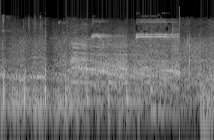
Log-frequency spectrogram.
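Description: Futsal ball being kicked and bouncing on an indoor court, a string of sharp hits, with players and bench shouting.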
